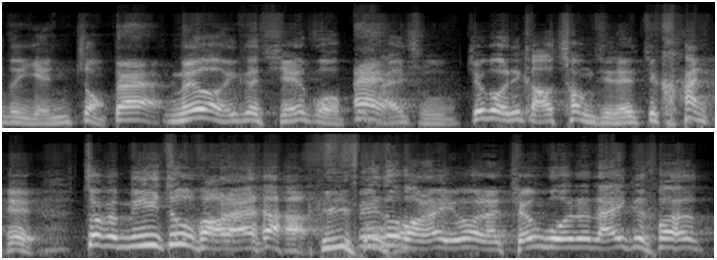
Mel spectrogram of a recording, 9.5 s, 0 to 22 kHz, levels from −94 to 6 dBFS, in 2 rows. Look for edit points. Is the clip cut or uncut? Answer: cut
